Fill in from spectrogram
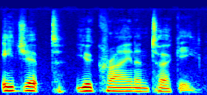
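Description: An Australian man who is a guest preacher, giving a friendly, joking sermon in short phrases and pausing for an interpreter. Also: fairly low pitch, animated, dry recording. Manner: friendly, jokey, pauses for the interpreter.

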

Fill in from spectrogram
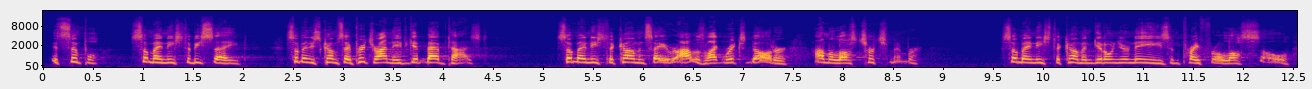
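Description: A man's voice: extremely high pitch, fast, gravelly, fairly bright tone. A middle-aged man preaching a fervent revival sermon and pleading altar call, emphatic, with short repeated phrases. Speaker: evangelist preacher. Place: large church hall, preaching to congregation. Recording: large reverberant hall.

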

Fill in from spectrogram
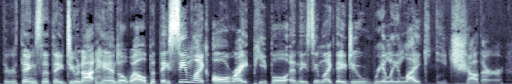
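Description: A woman co-hosting a podcast chats casually about a film, animatedly voicing what people might be thinking. Her voice is medium-pitched and darkish in tone at normal speed, recorded with no echo.

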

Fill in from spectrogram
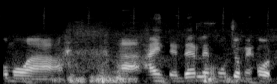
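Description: A man's voice: a little high, unhurried, background noise. A man chatting casually on a podcast while walking outdoors in a park, easygoing and a little hesitant.

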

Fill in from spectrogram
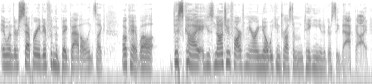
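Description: A fairly low-pitched woman speaks briskly as co-host of a manga discussion show, chattily retelling a story and playing out the characters' lines in a casual, spoiler-laden book discussion. No room sound comes through.

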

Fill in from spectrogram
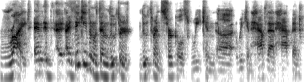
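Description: A man's voice: mid-range voice, expressive, moderate pace, bright, forceful tone, breathy edge, low-quality recording. A male pastor in casual discussion, talking hesitantly with many fillers and restarts.

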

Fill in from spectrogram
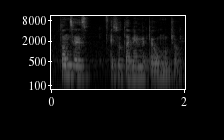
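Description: A Mexican woman in her twenties, a podcast guest, speaks openly and reflectively in a candid personal interview, with Mexican Spanish accent and occasional English phrases slipped in. Her fairly low, creaky voice is flat in delivery and fairly quick, and she sits far from the mic.

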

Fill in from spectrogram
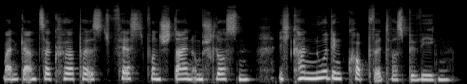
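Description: A woman's voice: on the high side, fairly even intonation, normal speed, vocal fry, a little mellow, slightly rough, voice pushed up. A woman reading a fairy tale aloud and voicing a desperate young man trapped in a rock who urges his sister to flee. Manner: urgent, pleading.

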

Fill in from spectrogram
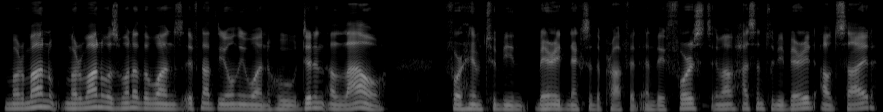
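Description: A man's voice: mid-range voice, a bit bright, clean tone, no room sound, clean studio sound. A man giving an Islamic history lecture in an emphatic, preacher-like manner with rhetorical questions. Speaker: religious lecturer.

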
